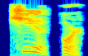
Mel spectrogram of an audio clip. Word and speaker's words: 부엌: Un batchim "ㅋ" [k] o "ㄲ" se convierte en el sonido "ㄱ" [g] '윽' , así que '부엌' (cocina) se pronuncia como '부억'.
